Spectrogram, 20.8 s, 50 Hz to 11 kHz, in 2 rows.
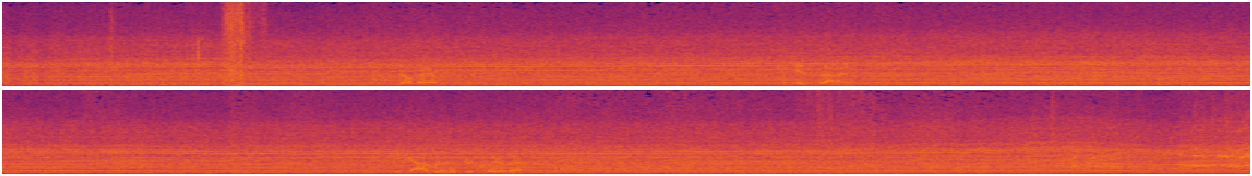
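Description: A V8 stock car engine roars at full throttle in a racing game.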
